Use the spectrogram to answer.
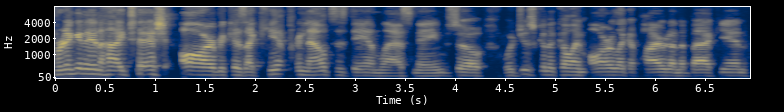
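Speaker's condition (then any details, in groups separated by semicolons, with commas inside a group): No condition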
